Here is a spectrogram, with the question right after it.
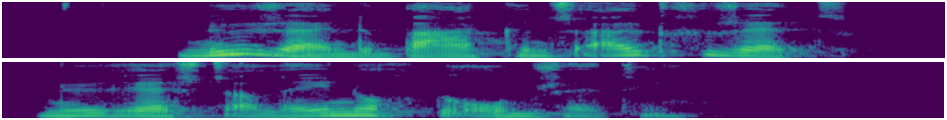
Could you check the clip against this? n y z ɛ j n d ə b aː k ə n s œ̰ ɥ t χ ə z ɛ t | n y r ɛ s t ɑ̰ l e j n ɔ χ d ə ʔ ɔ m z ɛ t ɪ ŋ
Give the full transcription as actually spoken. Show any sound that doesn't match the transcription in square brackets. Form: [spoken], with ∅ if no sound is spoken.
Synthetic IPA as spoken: n y z ɛ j n d ə b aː k ə n s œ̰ ɥ t χ ə z ɛ t | n y r ɛ s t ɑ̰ l e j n ɔ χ d ə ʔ ɔ m z ɛ t ɪ ŋ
